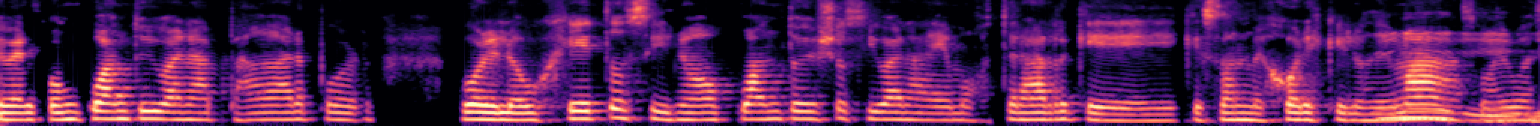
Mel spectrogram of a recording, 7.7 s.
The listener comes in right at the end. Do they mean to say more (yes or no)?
yes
